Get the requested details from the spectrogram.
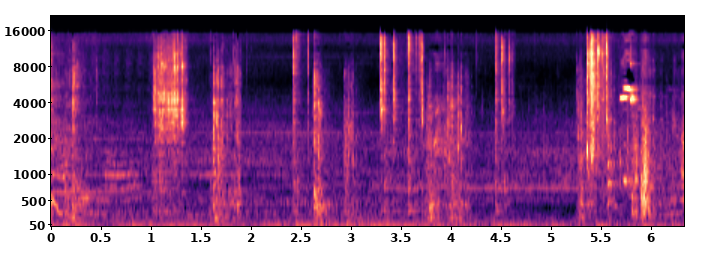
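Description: Hands rummage through a metal chest with clicks and rattles.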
